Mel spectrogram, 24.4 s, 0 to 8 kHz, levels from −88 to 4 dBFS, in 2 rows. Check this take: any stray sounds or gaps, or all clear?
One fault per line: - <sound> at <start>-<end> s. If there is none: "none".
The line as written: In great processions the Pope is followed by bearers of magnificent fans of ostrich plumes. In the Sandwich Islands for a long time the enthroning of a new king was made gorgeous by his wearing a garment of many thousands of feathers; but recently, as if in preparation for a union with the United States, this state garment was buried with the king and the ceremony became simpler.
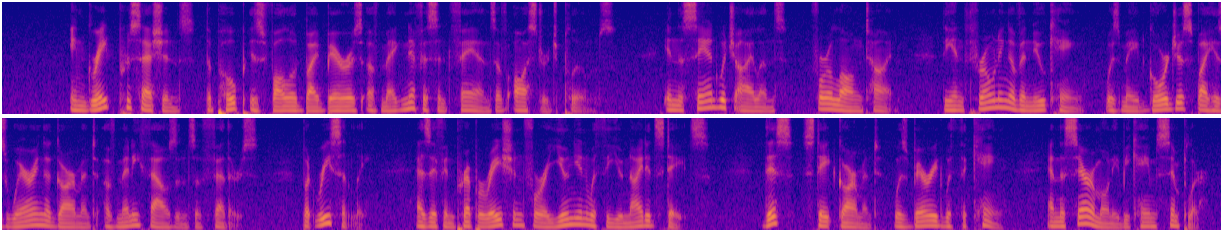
none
